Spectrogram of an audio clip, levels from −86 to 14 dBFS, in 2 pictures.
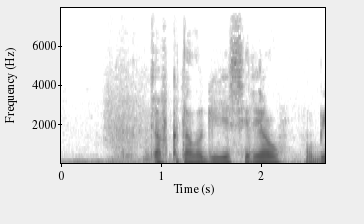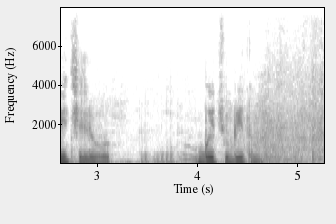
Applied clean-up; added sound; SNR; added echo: none; none; none; none.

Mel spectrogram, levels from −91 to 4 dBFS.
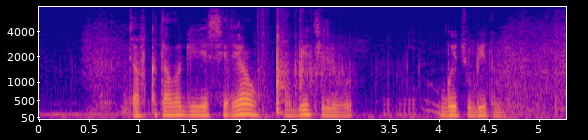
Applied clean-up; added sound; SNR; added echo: none; Skateboard; 12 dB; none.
